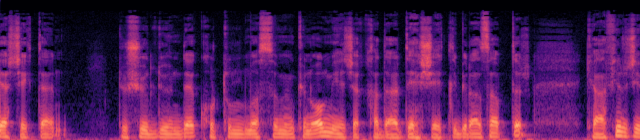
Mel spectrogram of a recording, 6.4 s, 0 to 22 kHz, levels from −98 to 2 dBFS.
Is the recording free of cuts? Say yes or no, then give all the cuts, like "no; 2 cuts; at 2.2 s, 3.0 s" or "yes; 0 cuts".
yes; 0 cuts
